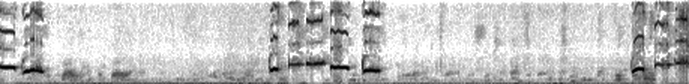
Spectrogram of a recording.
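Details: Relaxed song of an orange-headed thrush meant as a lure for other birds: loud, clear slurred whistles in short groups at the start, middle and end, with murmured talk in between.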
